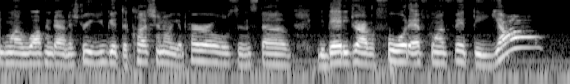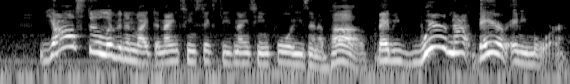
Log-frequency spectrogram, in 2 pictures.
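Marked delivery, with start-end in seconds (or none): 4.8-7.1 high and loud, mock-exasperated y'all; a teasing reprimand, way up high; sassy scolding. Real, not acted.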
